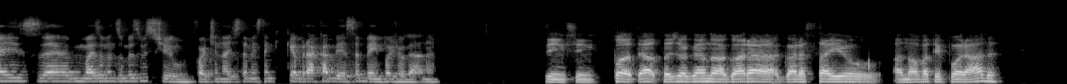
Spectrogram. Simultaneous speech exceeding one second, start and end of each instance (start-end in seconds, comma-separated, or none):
none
